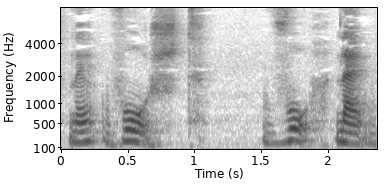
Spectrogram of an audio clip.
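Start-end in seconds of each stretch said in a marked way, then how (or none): 0.5-1.1 Wurst as voscht, no R; German pronunciation. Shown as a demonstration. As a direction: Wurst said short with a silent R. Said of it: "você fala Wurst".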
